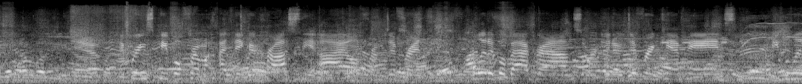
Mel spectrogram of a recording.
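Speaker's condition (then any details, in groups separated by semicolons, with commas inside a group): No condition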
